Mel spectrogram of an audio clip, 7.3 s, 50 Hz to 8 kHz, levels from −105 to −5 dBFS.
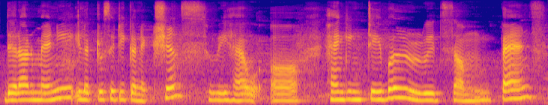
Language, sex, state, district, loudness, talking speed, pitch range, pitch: English, female, Gujarat, Valsad, -17 LUFS, 105 wpm, 195-225 Hz, 210 Hz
